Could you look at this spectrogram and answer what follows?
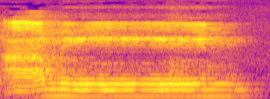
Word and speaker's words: amin: Ada juga yang amin. Amin berarti A-nya pendek, min-nya panjang.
